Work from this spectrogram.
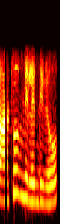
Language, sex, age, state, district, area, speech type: Sindhi, female, 45-60, Delhi, South Delhi, urban, conversation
